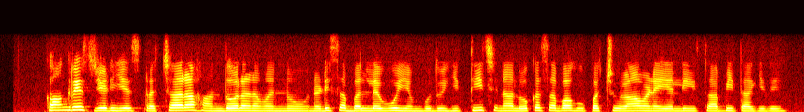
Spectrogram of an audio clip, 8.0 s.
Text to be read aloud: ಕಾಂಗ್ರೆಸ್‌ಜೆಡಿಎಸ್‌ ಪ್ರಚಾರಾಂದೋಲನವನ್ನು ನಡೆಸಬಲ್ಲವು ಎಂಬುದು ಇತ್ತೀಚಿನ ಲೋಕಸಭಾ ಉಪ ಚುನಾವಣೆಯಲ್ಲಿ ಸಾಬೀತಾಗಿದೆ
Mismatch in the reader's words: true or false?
false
